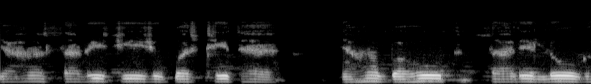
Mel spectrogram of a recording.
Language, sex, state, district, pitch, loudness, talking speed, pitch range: Hindi, male, Bihar, Jahanabad, 135 Hz, -17 LUFS, 100 wpm, 125-140 Hz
